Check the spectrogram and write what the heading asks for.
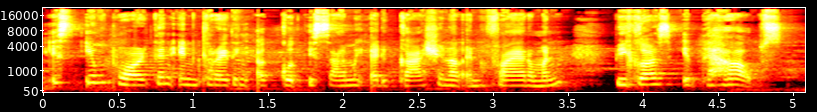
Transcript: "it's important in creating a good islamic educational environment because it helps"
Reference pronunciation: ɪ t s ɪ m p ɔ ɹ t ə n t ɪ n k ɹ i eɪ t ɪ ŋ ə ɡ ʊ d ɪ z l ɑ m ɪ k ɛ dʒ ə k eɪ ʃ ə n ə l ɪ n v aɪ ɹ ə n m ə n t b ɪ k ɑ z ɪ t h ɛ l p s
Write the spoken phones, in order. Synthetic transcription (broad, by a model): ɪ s ɪ m p ɔ ɹ t ə n t ɪ n k ɹ i eɪ t ɪ ŋ ə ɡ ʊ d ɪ s l ɑ m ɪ k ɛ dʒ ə k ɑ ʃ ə n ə l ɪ n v aɪ ə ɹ m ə n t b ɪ k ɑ s ɪ t h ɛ l p s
